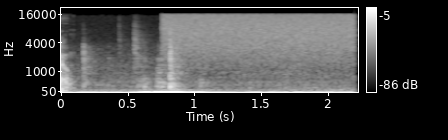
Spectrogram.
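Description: White noise from a modular synth's noise generator fed through a passive fixed high-pass filter (Bastl Propust), coming in abruptly about a second in as a thin, quiet, high hiss with the low end filtered out. It follows a couple of soft clicks.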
